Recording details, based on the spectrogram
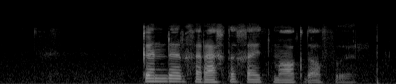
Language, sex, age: Afrikaans, male, 21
